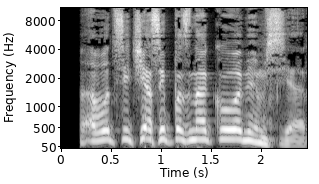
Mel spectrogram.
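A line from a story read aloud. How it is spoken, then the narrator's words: Loud laughter. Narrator (Russian): расхохотался Бритоголовый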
